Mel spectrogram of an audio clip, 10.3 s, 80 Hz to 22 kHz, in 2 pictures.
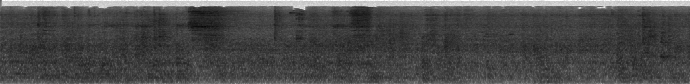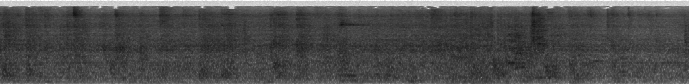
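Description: Running noise at the gangway between two coupled KiHa 28 and KiHa 52 diesel railcars in motion: a steady loud rumble of wheels on rail, broken by a few sharp metallic clanks and rattles from the steel gangway plates shifting against each other.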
